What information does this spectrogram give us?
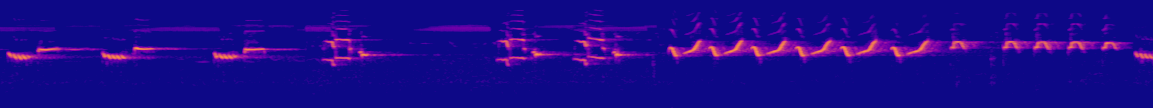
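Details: Northern mockingbird mixing varied phrases: paired whistled notes, sharp clicking calls, then a fast run of upswept notes followed by a quick even trill, showing abrupt changes of pattern.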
